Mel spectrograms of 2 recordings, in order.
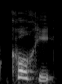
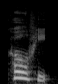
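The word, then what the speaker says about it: コーヒー: コーヒー、 Kohi is the Japanese pronunciation for coffee. コーヒー、 Kohi.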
